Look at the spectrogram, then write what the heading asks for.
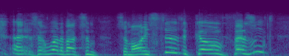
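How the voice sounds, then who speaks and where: An actor playing a bumbling, gallant English gentleman with a British accent and a stammering, blustering manner, in 1940s radio style. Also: very high voice, expressive, a little slow, exaggerated voice. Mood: flattered, jovial.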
